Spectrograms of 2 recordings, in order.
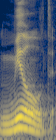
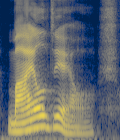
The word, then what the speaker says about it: mild: 이거 읽으실 때 mild를 mild 아니고 I 발음 나는 mild예요.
